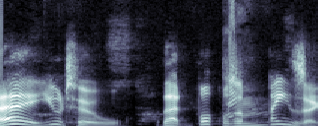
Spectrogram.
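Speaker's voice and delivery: put-on high, swooping, sing-song gnome voice. A gnome bursts out from the side of a shop, greeting two visitors; gnome voice. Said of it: "a gnome kind of comes out from the side and is like".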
